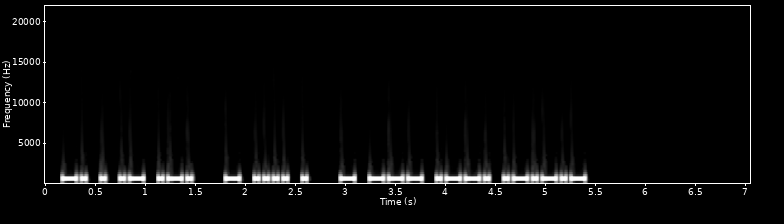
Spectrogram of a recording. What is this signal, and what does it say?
Morse code, heard as a keyed tone, about 25 wpm, 700 Hz. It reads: NEAR THE TOP.
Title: Sentences from Top 1000 Words - Review Part 2 - 25wpm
